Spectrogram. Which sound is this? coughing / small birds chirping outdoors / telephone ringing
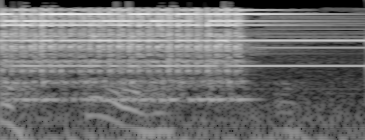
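telephone ringing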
